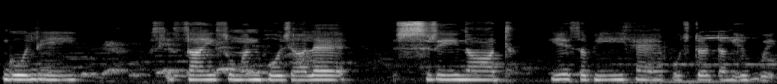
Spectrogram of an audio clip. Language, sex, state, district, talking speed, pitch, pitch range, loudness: Maithili, female, Bihar, Samastipur, 100 wpm, 215 Hz, 205-220 Hz, -21 LUFS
